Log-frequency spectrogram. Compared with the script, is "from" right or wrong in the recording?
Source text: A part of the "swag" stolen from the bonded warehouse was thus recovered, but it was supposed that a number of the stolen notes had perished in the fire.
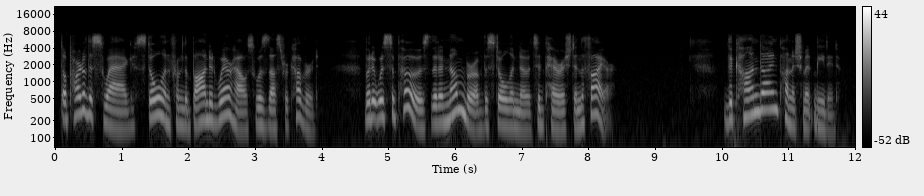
right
